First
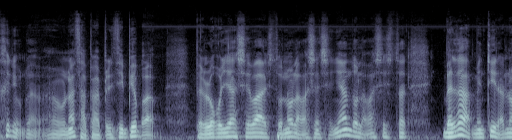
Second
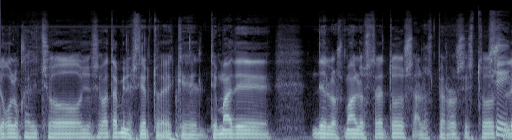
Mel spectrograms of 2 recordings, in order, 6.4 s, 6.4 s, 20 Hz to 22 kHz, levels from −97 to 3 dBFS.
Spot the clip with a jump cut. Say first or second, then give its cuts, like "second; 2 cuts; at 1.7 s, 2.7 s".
first; 2 cuts; at 1.8 s, 5.4 s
